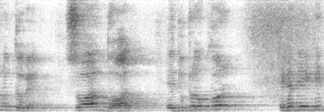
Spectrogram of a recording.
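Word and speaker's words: ضاد: তারপর আসছে সদ, সদটা উচ্চারণ করতে হবে সদ, দদ, এই দুটো অক্ষর এখানে এঁকে দিয়েছি দেখুন।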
